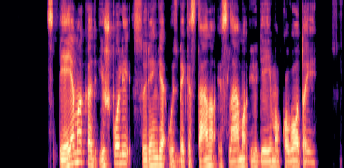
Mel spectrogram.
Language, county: Lithuanian, Šiauliai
